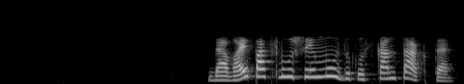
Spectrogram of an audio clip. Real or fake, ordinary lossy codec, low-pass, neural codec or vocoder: real; none; 3.6 kHz; none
